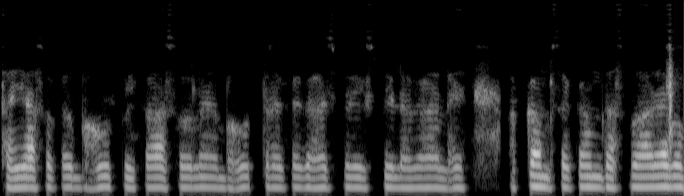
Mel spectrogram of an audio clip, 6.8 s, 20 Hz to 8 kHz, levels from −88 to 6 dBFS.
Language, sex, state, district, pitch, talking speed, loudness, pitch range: Magahi, male, Bihar, Lakhisarai, 155 Hz, 195 wpm, -28 LUFS, 150-160 Hz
